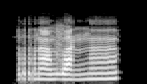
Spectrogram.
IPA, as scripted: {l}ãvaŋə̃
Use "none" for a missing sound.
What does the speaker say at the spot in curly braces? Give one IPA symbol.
r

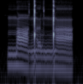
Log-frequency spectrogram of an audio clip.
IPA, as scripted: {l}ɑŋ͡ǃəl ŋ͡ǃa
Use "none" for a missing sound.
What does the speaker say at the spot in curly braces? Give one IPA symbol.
n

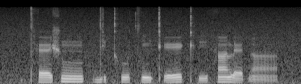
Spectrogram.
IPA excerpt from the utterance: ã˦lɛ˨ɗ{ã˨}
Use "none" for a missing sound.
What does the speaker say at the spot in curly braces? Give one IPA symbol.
ã˨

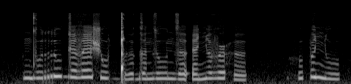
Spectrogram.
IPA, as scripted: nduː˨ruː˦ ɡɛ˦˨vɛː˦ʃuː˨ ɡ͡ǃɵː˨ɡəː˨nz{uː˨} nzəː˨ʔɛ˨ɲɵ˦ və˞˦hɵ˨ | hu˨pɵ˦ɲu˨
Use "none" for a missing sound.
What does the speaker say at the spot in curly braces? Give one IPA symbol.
uː˨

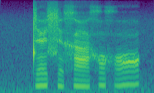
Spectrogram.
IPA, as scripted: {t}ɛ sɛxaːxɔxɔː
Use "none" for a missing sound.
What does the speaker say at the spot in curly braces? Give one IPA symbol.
t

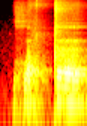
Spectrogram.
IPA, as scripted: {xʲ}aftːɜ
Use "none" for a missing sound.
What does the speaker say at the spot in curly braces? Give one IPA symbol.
xʷ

